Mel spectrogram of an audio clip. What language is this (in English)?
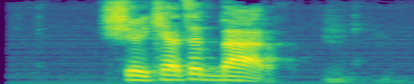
Persian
